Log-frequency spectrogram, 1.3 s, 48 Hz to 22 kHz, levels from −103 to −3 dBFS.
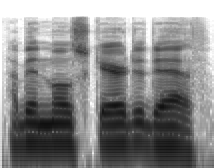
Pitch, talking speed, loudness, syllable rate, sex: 115 Hz, 270 wpm, -15 LUFS, 5.6 syllables/s, male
